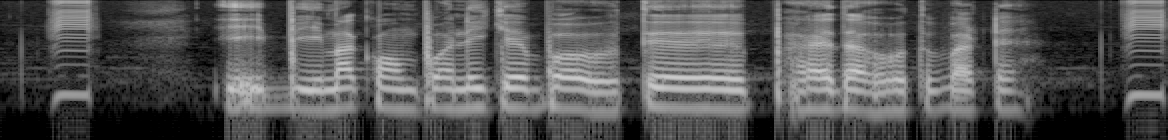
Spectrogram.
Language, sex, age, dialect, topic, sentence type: Bhojpuri, male, 25-30, Northern, banking, statement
